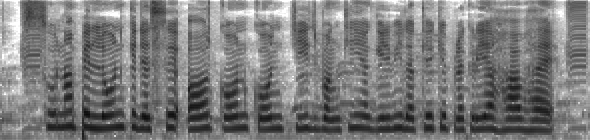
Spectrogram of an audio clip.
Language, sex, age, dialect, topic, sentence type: Maithili, female, 18-24, Angika, banking, question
